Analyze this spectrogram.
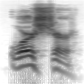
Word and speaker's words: Worcester: It's a Worcester. Get rid of the R. Worcester. Yeah. Worcester. Why do you have the R in there then?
